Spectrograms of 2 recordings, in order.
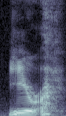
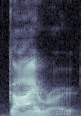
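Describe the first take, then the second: First: The word begins with a Y sound. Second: The word begins with a hard G sound. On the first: "the G is a Y" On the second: "gyros makes me think gyroscopic"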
